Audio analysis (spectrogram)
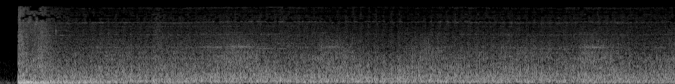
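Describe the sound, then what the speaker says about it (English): A helicopter flies in Fortnite, its rotor and engine starting abruptly and then holding a loud, steady whirring drone close by. "let's take this chopper back into zone"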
